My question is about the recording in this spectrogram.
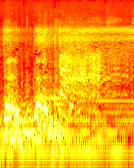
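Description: Buzzing, droning noise passage in a lo-fi goregrind recording: low pulses about twice a second for the first second, then a steady buzzing hum.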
